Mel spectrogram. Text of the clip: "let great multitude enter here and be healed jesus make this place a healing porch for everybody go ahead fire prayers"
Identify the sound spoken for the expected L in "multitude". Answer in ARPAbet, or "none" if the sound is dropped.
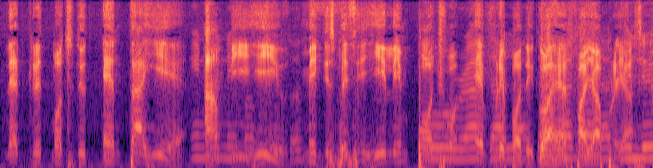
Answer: none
